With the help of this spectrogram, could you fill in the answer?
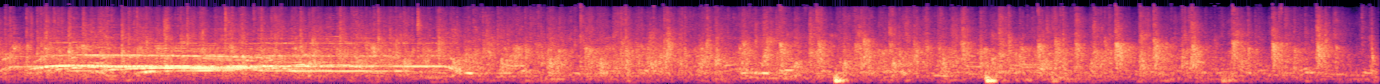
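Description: A crowd claps steadily for about ten seconds, with high whoops and cheers over the applause at the start before the clapping eases slightly and carries on, as a spoken word performer comes back to the stage for her final piece.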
